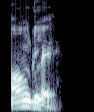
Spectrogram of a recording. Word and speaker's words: anglais: Now say the same word, leaving off the L sound at the beginning. – Anglais.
